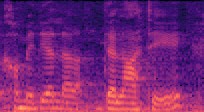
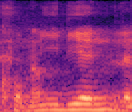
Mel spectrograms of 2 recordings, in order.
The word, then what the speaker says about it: commedia dell'arte: We also covered commedia dell'arte, which is like Again? Sorry? commedia dell'arte. Is it? Okay. It's like It's not coffee. No, I thought it was like comedian lelate.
